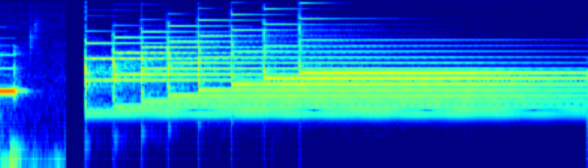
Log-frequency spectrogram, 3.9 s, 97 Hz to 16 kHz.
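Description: A1 Mobilbox voicemail signal tone: a quick run of about eight bright chime notes stepping upward, ending in a sustained ringing chord that fades slowly.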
